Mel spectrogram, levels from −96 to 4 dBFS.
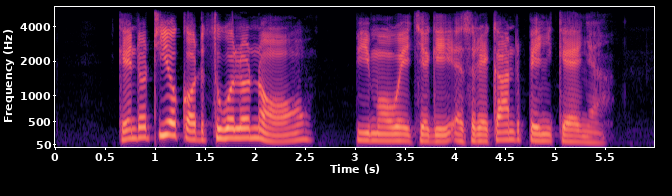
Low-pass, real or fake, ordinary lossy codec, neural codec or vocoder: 5.4 kHz; real; none; none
